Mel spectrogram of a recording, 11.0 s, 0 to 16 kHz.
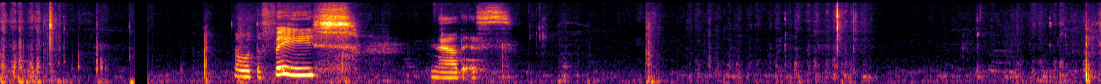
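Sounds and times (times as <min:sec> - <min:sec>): colouring scratching on paper: 0:06.8 - 0:08.8.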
